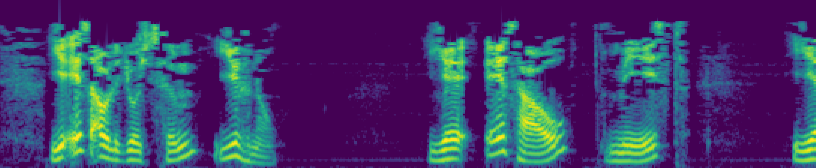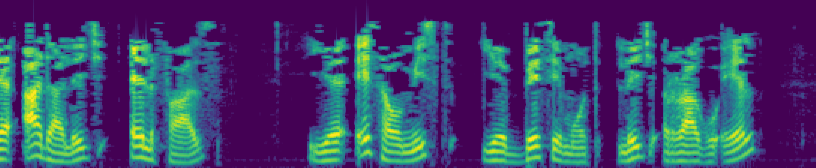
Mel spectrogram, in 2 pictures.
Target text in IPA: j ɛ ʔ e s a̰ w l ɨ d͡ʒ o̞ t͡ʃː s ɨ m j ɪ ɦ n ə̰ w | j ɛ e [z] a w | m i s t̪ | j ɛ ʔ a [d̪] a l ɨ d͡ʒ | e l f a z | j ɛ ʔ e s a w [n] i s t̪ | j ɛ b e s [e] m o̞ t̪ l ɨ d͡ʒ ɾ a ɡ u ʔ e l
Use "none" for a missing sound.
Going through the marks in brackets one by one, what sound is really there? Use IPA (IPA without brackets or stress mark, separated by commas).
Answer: s, d̪, m, e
